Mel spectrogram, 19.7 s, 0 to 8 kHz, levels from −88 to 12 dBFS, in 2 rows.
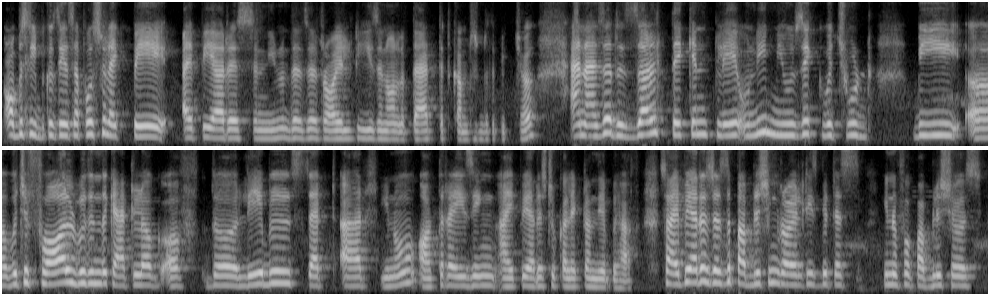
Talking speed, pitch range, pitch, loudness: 205 wpm, 185-240 Hz, 210 Hz, -17 LUFS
